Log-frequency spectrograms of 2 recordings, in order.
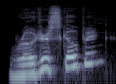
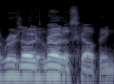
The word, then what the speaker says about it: rotoscoping: like motor scope rotoscope did i pronounce it weird you added the er to it yeah rotoscoping yeah waking up was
